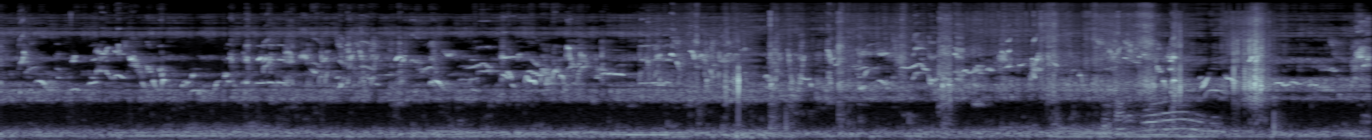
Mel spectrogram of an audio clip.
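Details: Oriental magpie-robin (kacer) during a mental test: dense, rapid high chirps and sharp whistled notes pour out almost without pause, with a short lower, harmonic call near the end and steady background hiss.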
